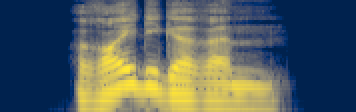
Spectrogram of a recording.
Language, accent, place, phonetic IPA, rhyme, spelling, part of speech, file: German, Germany, Berlin, [ˈʁɔɪ̯dɪɡəʁəm], -ɔɪ̯dɪɡəʁəm, räudigerem, adjective, De-räudigerem.ogg
- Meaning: strong dative masculine/neuter singular comparative degree of räudig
